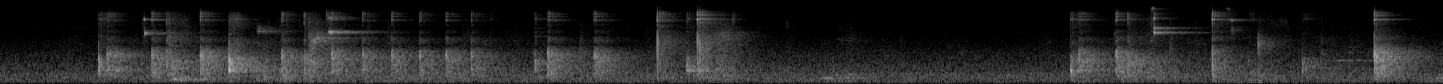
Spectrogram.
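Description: A table tennis ball clicks back and forth off paddles and the table in a quick rally, echoing in a large hall.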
